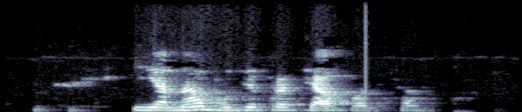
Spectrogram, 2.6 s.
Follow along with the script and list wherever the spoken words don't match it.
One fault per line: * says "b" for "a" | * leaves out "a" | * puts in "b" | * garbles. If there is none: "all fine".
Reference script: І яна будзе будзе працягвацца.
* leaves out "будзе"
